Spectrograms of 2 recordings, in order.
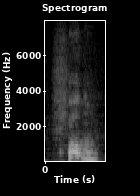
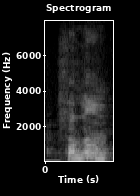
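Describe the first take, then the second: First: The stress is on the first syllable. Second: The stress is on the last syllable. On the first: The speaker calls it right. "the stress is on the second to last syllable" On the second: The speaker calls it wrong. "instead of saying"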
